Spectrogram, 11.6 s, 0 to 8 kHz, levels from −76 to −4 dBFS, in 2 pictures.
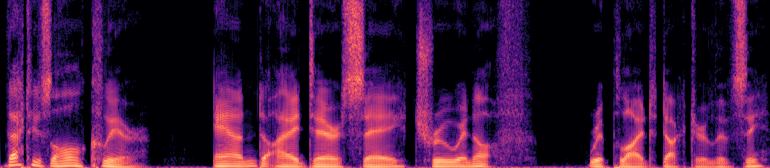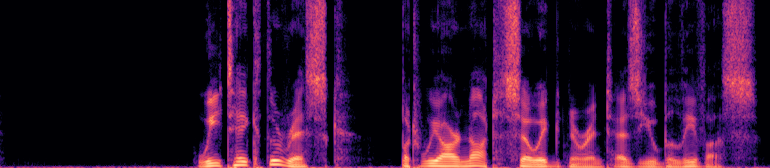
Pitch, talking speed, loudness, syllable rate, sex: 95 Hz, 140 wpm, -17 LUFS, 4.1 syllables/s, male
